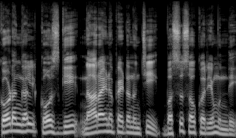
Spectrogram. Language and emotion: Telugu, neutral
